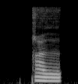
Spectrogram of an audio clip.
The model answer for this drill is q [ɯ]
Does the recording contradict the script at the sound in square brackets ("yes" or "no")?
yes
